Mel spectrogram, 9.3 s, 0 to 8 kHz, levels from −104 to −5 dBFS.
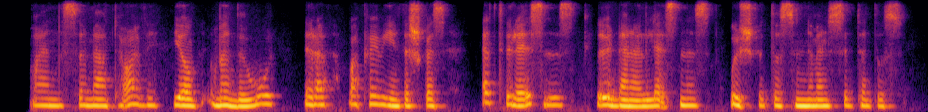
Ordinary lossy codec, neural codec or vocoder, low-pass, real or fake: Opus, 24 kbps; codec, 24 kHz, 0.9 kbps, WavTokenizer, small release; 7.2 kHz; fake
